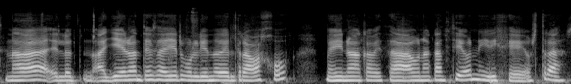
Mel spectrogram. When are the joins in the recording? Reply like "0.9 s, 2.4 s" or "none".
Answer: none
